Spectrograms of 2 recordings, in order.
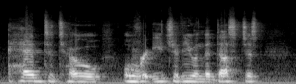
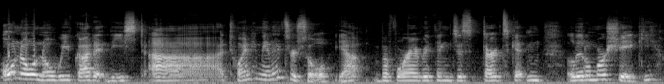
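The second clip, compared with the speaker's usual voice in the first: put-on higher, doting old fortune teller fretting over dust; a chatty granny clucking over dirty guests; bustling, motherly old woman voice; fussy old lady; 6 semitones higher than usual. Old lady keeps talking.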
